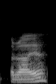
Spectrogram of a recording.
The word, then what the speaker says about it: pariah: So the correct pronunciation is pariah.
